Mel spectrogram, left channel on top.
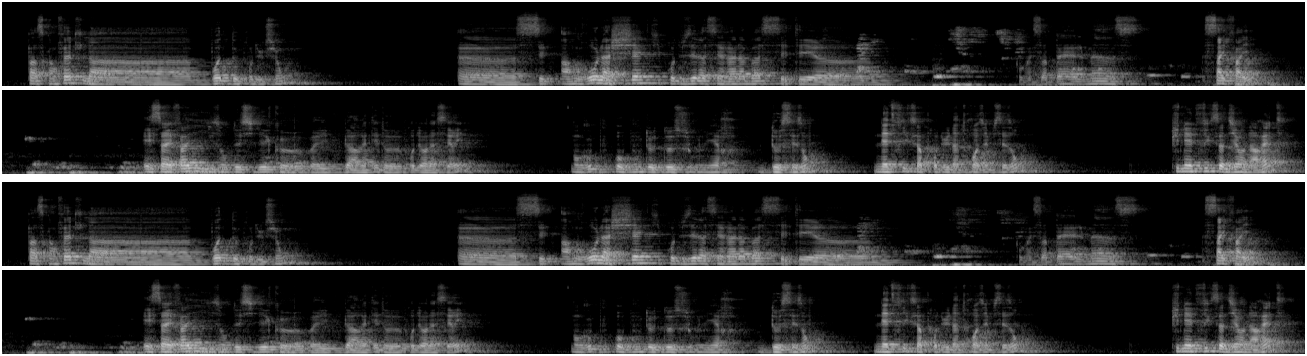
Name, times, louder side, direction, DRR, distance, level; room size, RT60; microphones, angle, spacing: voice 1, 0.3-2.9 4.6-9.0 10.2-11.4 12.0-12.6 14.4-17.7 18.7-21.2 21.8-23.2 24.7-25.9, equal, 5° left, 2 dB, 2.5 m, -26 dB
sound 1, 8.2-11.1 11.4-16.2, left 2 dB, 80° left, 2.2 m, -38 dB
20.5 x 17.0 x 9.9 m, 0.95 s
head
